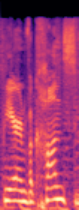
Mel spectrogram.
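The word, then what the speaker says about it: Pierre et Vacances: So your lovely mother, Margaret, Fiona, yeah, she's the one who told us that we've been pronouncing it wrong for a long time, and apparently it's Pierre and Vacance Village.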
